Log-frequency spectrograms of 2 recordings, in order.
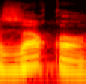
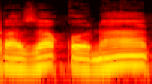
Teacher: قاف حروف مستعلیہ میں سے موٹا پڑھیں گے اور قاف حروف قلقلہ میں سے ہے، ہلا کر پڑھیں گے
